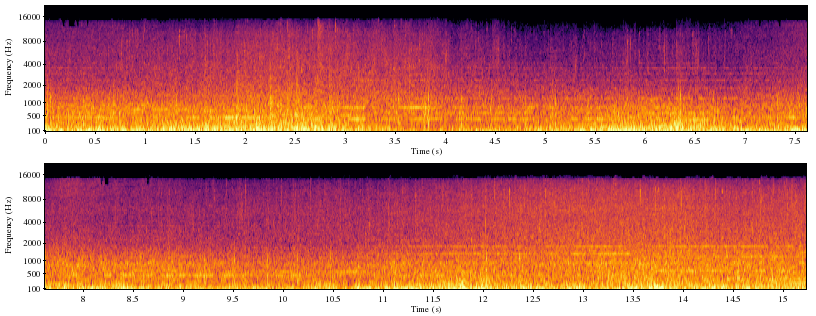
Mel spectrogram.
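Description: Footsteps run quickly over stone and wooden planks.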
